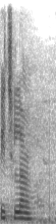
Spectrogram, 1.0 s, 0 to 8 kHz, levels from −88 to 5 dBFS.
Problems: background sounds at intervals, continuous background conversations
